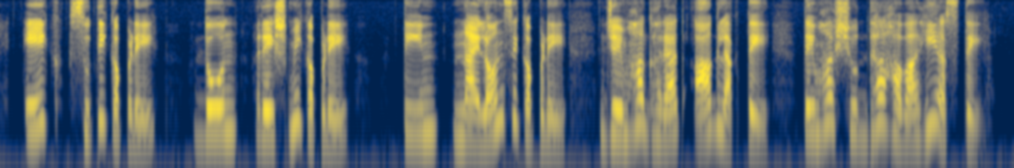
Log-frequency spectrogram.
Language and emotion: Marathi, neutral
